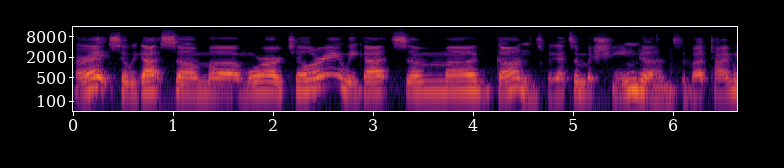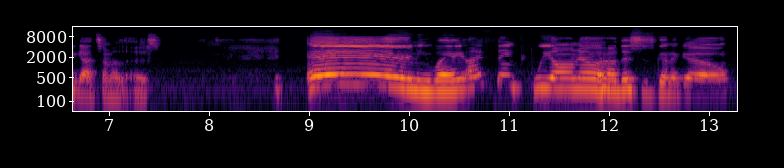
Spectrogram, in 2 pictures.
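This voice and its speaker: A woman casually commenting on her own strategy gameplay, joking and sarcastic, often trailing off quietly at line ends. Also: medium pitch, normal speed, hardly any pauses. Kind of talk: casual let's-play commentary.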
